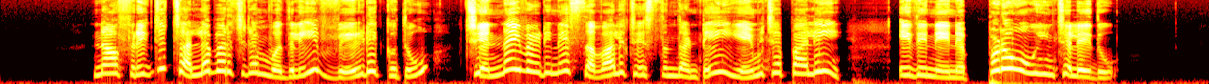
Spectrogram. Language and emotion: Telugu, surprised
